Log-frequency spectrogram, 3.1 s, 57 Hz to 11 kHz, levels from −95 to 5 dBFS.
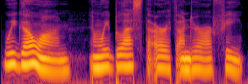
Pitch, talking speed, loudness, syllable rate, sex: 155 Hz, 215 wpm, -17 LUFS, 4.2 syllables/s, female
